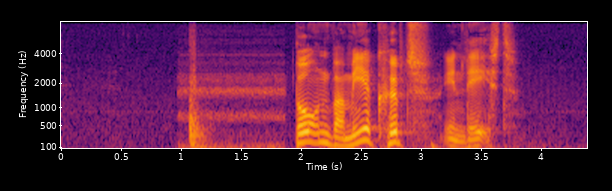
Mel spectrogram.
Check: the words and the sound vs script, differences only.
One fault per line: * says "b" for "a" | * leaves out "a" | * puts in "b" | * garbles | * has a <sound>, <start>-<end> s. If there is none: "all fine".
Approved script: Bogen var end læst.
* has a thud, 1.1-1.7 s
* puts in "mere købt"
